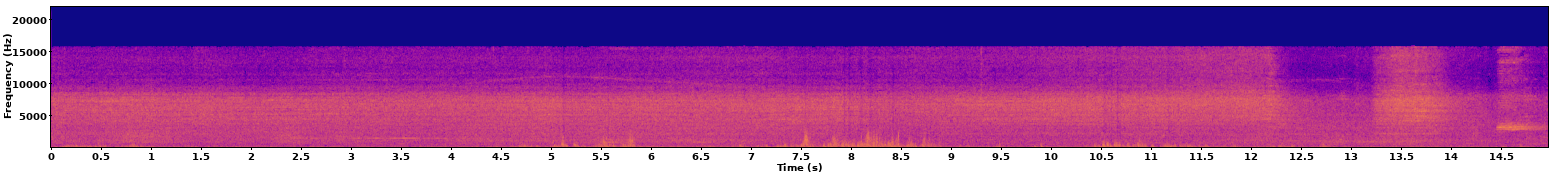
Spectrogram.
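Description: Steady low rumble of a moving tour bus and the city traffic around it, heard from the bus's open top deck. It swells louder around the middle and again about ten seconds in.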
